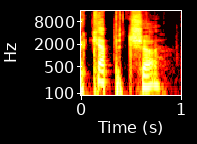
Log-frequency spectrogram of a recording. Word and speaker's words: CAPTCHA: Un CAPTCHA, on se prononce ça, C-A-P-T-C-H-A, un CAPTCHA,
